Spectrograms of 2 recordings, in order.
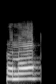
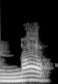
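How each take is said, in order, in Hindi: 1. n से पहले k की ध्वनि आती है। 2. शब्द सीधे n से शुरू होता है, k मौन है। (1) "कभी भी हम इसको कनॉक नहीं पढ़ते हैं" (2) "हमेशा हम इसको नॉक पढ़ते हैं"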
